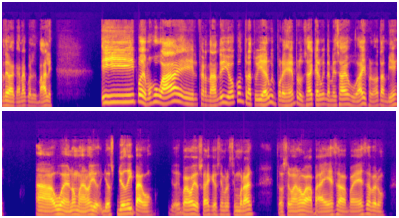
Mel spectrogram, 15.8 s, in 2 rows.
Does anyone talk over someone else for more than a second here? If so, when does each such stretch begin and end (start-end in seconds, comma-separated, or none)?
none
